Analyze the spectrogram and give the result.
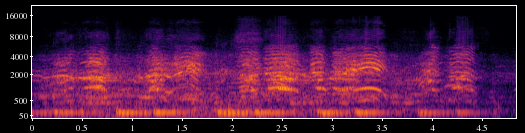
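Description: A loud crowd at a protest march shouts and chants in rhythmic, overlapping bursts of many voices, with a low pulsing tone repeating steadily underneath throughout.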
